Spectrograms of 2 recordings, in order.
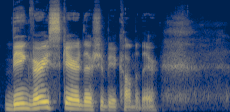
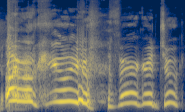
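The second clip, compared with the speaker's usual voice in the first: much higher and louder mock wizard threat; hammed-up Gandalf; 7 dB louder than usual. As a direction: shriek the threat as a cartoon wizard, laughing. Gandalf voiced threatening hobbit.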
